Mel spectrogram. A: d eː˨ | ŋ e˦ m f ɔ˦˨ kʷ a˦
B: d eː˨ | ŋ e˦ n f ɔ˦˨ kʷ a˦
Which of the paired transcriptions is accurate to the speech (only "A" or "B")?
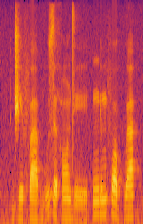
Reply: A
